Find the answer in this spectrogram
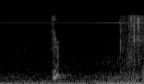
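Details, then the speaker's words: Two abrupt, short hiccups about half a second apart over steady background hum, painful, after eating a popsicle the day after stomach surgery; hiccups. "I got a popsicle and would you know it I got the hiccups and they just started I don't know what and it hurts it kind of sucks"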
